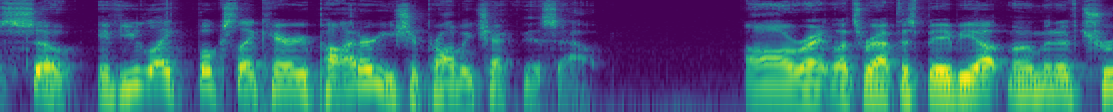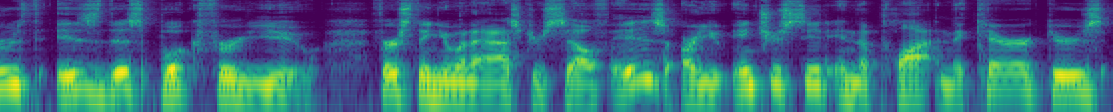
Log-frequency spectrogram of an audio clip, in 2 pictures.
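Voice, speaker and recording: Man, mid-pitched voice, highly varied intonation, read-aloud host, expressive, dramatic emphasis, addressing young readers. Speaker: host of a children's book preview show.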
